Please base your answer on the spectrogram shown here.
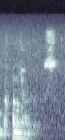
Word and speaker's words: Krnos: It's still Krnos. Oh, the O is silent.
